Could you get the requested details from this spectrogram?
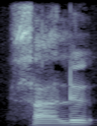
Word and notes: sa7lw7: Apatani

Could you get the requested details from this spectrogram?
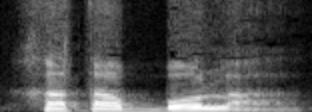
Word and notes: gatabola: Raga

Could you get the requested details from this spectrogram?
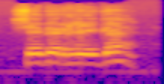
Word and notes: seberlijge: Xyzyl

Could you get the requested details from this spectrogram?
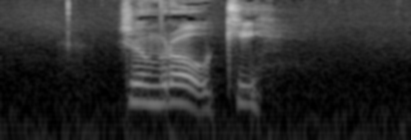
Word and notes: dxumm gie: Teotitlán del Valle Zapotec

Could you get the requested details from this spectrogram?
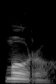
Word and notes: qorò: apatani

